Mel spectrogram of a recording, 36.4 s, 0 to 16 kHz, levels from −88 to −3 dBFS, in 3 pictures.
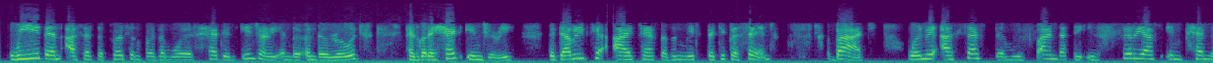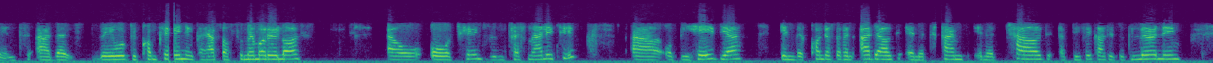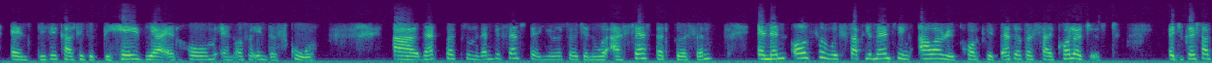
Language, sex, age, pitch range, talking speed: English, female, 30-49, 200-235 Hz, 185 wpm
